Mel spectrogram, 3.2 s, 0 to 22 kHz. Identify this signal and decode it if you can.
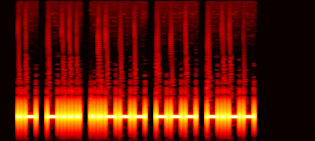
Morse code, heard as a keyed tone, about 31 wpm, 700 Hz. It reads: AB2OY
